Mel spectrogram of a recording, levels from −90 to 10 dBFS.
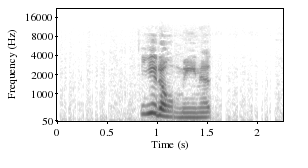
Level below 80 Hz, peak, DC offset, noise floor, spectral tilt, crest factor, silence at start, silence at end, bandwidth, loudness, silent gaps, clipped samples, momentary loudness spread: -66 dBFS; -12 dBFS; under 0.1%; -68 dBFS; -6 dB/octave; 22 dB; 0.85 s; 0.75 s; 12 kHz; -30 LUFS; none; under 0.1%; 18 LU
